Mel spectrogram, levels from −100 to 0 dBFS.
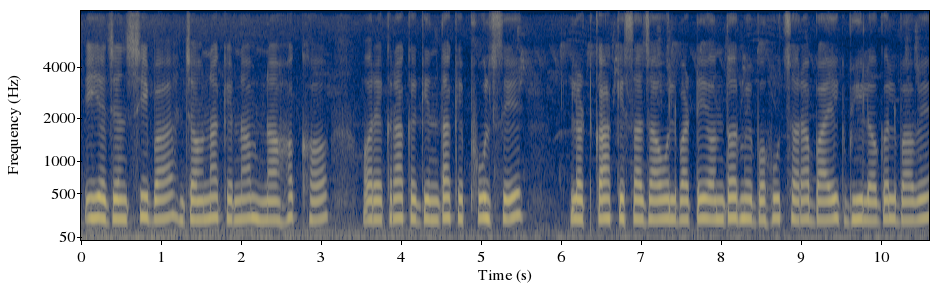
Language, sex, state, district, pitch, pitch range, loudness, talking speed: Bhojpuri, female, Bihar, Gopalganj, 210 Hz, 205-220 Hz, -33 LUFS, 155 wpm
